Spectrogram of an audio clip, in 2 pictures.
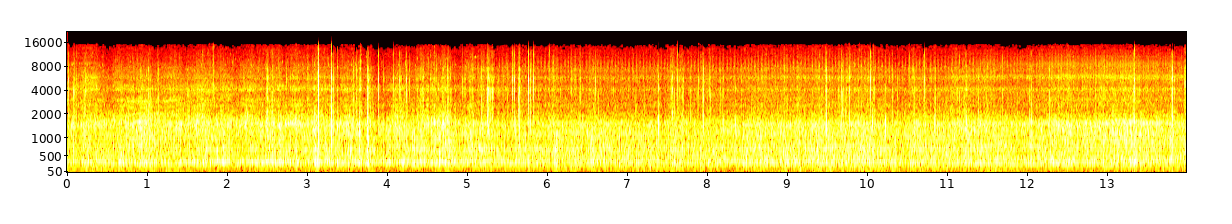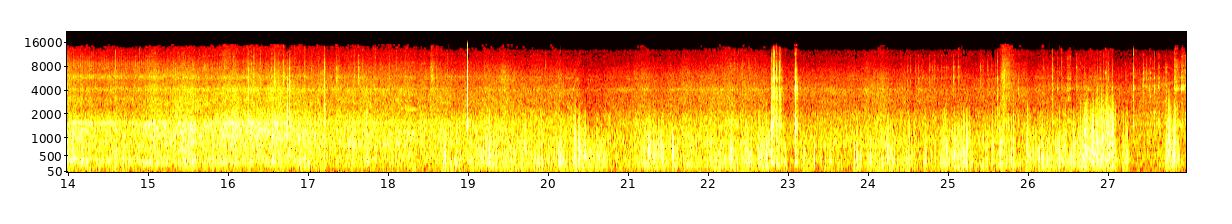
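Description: Wind buffeting the microphone of a bicycle-mounted camera, mixed with road and traffic noise while riding. It is steady through the first two thirds, then thins and breaks up. Scattered sharp clicks and ticks run throughout.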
